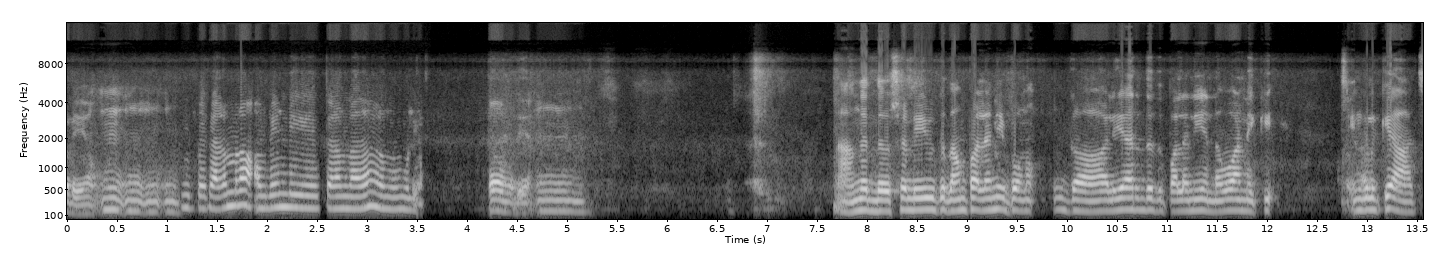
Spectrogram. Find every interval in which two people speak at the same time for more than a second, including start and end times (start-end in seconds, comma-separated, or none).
none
